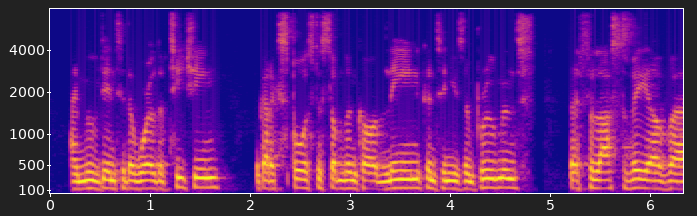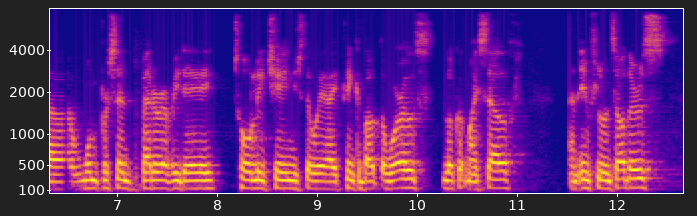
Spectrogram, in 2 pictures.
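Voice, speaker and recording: A man's very fast, monotone delivery in a medium pitch with an Irish accent and flat intonation. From Ireland. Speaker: author and speaker on leadership. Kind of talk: interview. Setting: call.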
